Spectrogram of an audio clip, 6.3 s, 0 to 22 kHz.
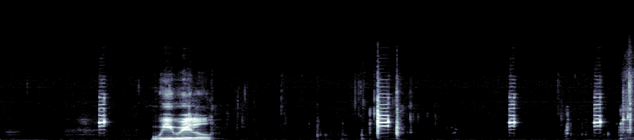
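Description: An RC car radio transmitter (DumboRC DDF-350 or HotRC CT-8) gives several short, sharp lap-timer beeps spaced a second or so apart, mixed in with brief spoken words.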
